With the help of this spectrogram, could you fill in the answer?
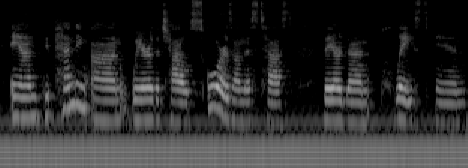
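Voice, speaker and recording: A woman at a very slow pace amid audible room echo. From Buffalo, New York, with time in Puerto Rico. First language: Spanish. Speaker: professor. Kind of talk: lecture. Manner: frequent fillers (um, uh).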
